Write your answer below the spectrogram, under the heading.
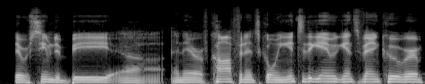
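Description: On a very clean recording with a silent background, a man with a fairly low pitch and a bright, sharp tone talks at a fairly quick pace with ordinary pitch variation. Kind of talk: radio post-match analysis, recapping goal play by play with the coach. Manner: brisk, fluent play-by-play retelling, rising toward the goal.

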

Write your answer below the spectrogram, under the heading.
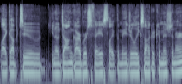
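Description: An ordinary speaking voice with an American accent at a fairly quick pace. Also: man. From US West Coast, San Diego. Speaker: sports video producer. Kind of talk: casual chat.

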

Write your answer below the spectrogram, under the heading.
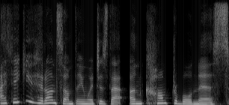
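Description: In a very clean recording with a silent background and dry, close sound with no echo, a woman speaks at a moderate pace in an ordinary speaking voice with lively intonation. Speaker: podcast host and client. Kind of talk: casual interview chat.

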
